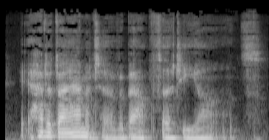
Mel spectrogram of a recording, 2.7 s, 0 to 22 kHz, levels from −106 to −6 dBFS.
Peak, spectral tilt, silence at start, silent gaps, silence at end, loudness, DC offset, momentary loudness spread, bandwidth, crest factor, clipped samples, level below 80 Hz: -8 dBFS; -6 dB/octave; 0.2 s; none; 0.05 s; -28 LUFS; under 0.1%; 11 LU; 15 kHz; 20 dB; under 0.1%; -38 dBFS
